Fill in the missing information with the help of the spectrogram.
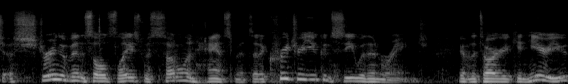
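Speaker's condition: No condition

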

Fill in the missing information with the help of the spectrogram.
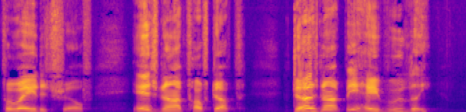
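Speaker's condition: Cerebral palsy; congenital cerebral palsy

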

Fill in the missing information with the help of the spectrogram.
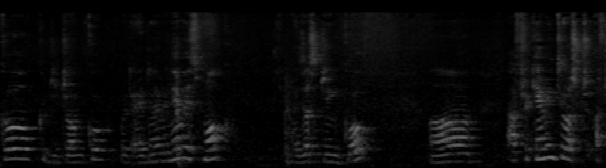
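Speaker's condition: No condition

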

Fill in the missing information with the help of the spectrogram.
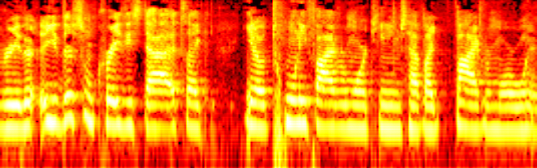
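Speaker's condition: No condition

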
